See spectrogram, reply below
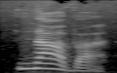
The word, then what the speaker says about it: naveh: Now, the word I'd like to tell you about today is the Hebrew word nava. It's spelled N-A-V-E-H.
